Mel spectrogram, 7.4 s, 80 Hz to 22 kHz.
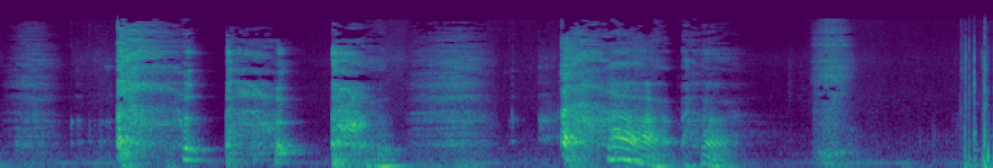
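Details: First morning coughing fit that woke the patient at 06:30, chest still quite bad: a run of about six harsh, loose-sounding coughs in a quiet room; productive cough.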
